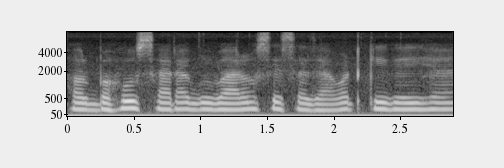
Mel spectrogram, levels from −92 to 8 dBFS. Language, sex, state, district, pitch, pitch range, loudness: Hindi, female, Jharkhand, Garhwa, 185 Hz, 180-190 Hz, -15 LUFS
